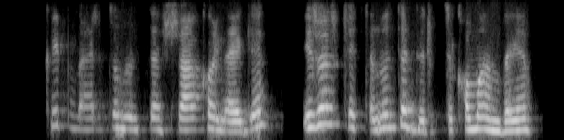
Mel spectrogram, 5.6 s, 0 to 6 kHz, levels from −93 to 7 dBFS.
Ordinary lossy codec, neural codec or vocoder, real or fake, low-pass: Opus, 16 kbps; codec, 16 kHz in and 24 kHz out, 1.1 kbps, FireRedTTS-2 codec; fake; 5.4 kHz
